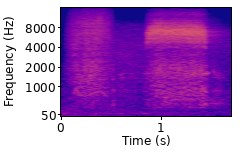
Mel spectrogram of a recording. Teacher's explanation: when we restrict the flow of air, as in f, s, producing a chaotic, noisy sound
